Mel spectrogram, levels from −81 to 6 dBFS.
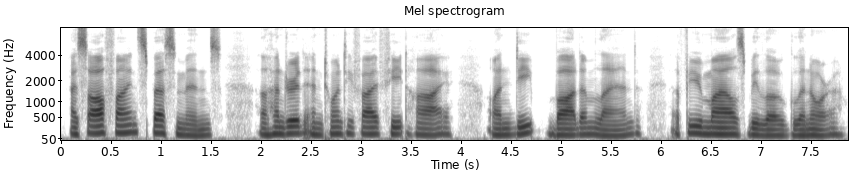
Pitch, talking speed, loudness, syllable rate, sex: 125 Hz, 150 wpm, -19 LUFS, 4.4 syllables/s, male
